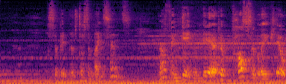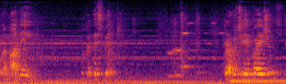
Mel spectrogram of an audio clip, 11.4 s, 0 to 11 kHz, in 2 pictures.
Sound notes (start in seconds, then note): 8.9 beep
